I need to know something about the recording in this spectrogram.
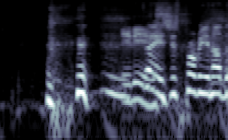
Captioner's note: chuckles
